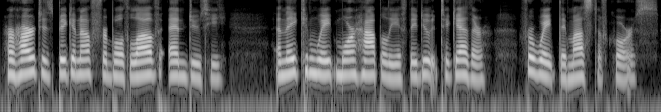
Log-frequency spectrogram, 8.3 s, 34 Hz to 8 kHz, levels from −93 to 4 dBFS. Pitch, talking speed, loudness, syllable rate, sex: 195 Hz, 190 wpm, -21 LUFS, 4.8 syllables/s, female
